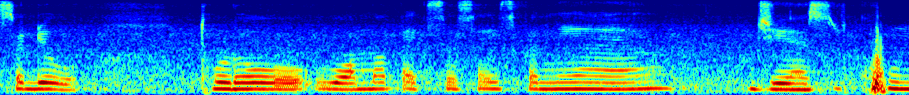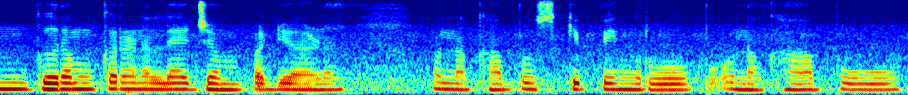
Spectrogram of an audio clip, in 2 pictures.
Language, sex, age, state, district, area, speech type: Sindhi, female, 30-45, Maharashtra, Thane, urban, spontaneous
